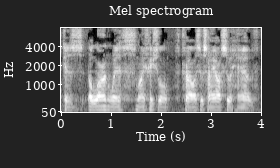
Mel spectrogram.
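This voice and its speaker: A man talking personally to camera, hesitant and halting, with slurred lip consonants as if numb from the dentist. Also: on the low side, flat delivery, poor audio. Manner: hesitant, halting, searching for words. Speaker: gaming video creator.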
